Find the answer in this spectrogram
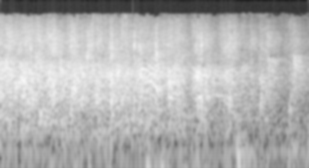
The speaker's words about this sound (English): Well done. Would you give these guys a big clap and say, you can go and sit down.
